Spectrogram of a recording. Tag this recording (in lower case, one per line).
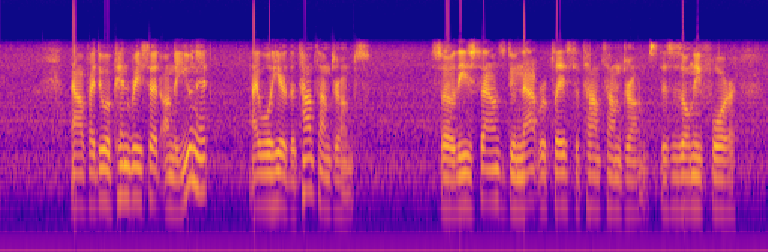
speech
